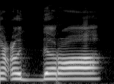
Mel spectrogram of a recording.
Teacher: آخری میں را پہ تنوین زبر ہے، ہم یہ کلمہ پہ روکیں گے تو تنوین زبر پہ مد الف سے روکیں گے · کلمت عذرا میں دال کو ظاہر کریں گے کیونکہ یہاں دال ساکن ہے تو ہمیں دال کو ظاہر کرنا ہے۔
